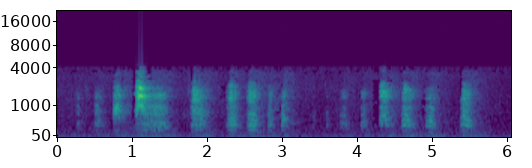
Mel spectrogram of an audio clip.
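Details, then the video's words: Play time for three-week-old Old English Sheepdog puppies after their meal, with rapid strings of squeaky little barks and yelps tumbling one after another almost without pause. "Old English Sheepdog puppies play time"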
